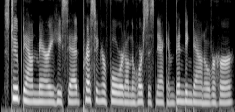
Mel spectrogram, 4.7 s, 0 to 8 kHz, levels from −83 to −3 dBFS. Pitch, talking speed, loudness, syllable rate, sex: 180 Hz, 215 wpm, -18 LUFS, 5.0 syllables/s, female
